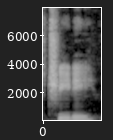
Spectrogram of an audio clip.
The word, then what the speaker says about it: QIDI: And I'm messing with that new 3D printer, the Chidi, which is spelled Q-I-D-I, but everyone says Chidi. I don't know if just one person said Chidi and everyone was like, oh, that must be how you say it or what, but that's what I'm calling it.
